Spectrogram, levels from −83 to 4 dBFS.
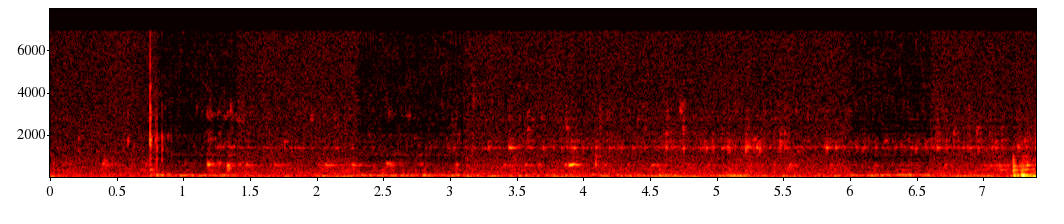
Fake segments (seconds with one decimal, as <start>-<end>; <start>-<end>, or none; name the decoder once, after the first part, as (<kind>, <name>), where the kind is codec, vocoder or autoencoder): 0.8-1.4 (vocoder, HiFi-GAN); 2.3-3.1; 6.0-6.6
